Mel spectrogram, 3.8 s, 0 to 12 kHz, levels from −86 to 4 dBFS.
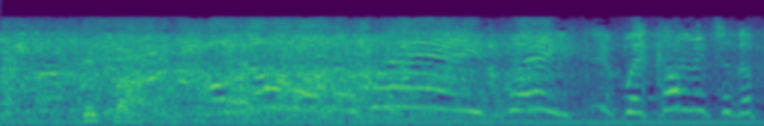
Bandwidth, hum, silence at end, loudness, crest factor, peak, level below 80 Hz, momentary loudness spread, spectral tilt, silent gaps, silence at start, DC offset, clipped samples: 7.6 kHz; none; 0 s; -17 LUFS; 14 dB; -6 dBFS; -50 dBFS; 6 LU; -2 dB/octave; none; 0 s; under 0.1%; under 0.1%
